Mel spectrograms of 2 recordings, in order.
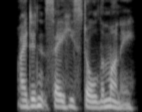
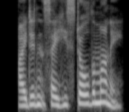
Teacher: in the first sentence I'm emphasizing didn't meaning I didn't say it in the second sentence I'm emphasizing he which means maybe someone else said it the words are exactly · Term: intonation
